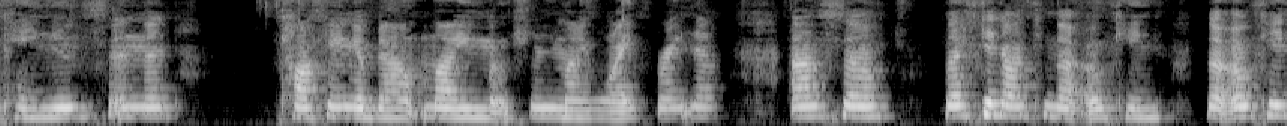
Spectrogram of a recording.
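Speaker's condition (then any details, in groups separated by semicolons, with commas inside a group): Brain injury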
